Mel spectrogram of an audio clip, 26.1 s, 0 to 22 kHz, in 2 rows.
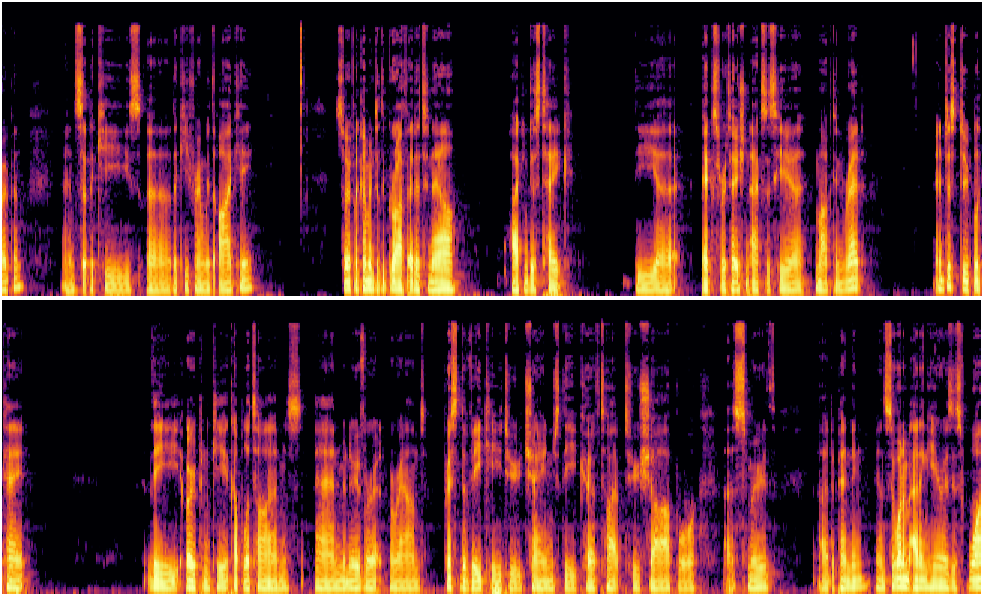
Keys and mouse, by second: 0.4 shift+d, 2.5-4.5 drag, 3.1 g, 4.5 v, 5.7 shift+d, 6.2-7.8 drag, 6.3 r, 6.9 g, 8.5-9.7 drag, 11.6 click, 11.7 r, 12.2 click, 13.0 g, 15.4 g, 16.5-18.4 drag, 17.7 alt+a, 19.2 shift+Left, 20.0 alt+a, 21.9-26.1 drag, 22.9 e, 24.2 alt+a.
